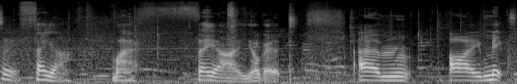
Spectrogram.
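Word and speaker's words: Fage: So with my, how did Luke pronounce it? Faya.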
